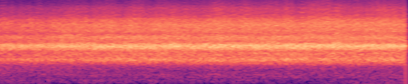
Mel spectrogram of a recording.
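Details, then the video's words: Thousands of snow geese near Lake Street at McNary National Wildlife Refuge, Headquarters unit, Washington: an intense, close chorus of shrill honks merging into a harsh, steady roar without pause. "Thousands of Snow Geese at McNary National Wildlife Refuge"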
